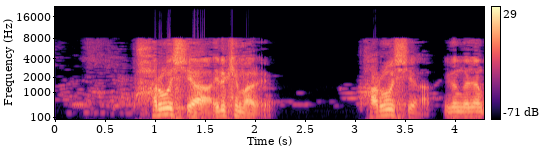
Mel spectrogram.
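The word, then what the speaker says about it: παρουσία: 한번 발음해보세요. 파루시아 이렇게 말해요.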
